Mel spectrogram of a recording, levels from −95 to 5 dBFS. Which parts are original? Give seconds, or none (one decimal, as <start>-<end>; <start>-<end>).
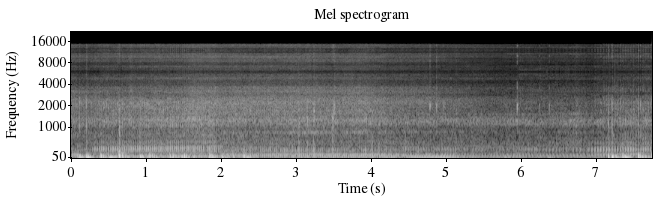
1.3-1.8; 5.8-7.8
